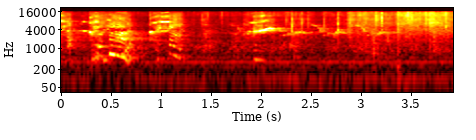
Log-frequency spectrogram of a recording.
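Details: A brown Dalmatian, one of a pair of twins facing a fake squirrel prank, lets out a quick high bent whine followed by a softer yip, over a constant low electrical hum.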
